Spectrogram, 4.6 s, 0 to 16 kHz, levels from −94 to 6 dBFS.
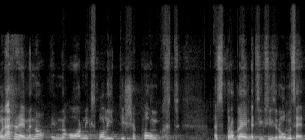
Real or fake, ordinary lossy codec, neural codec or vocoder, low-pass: fake; Opus, 24 kbps; vocoder, 44.1 kHz, 128 mel bands, Pupu-Vocoder; 14.4 kHz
